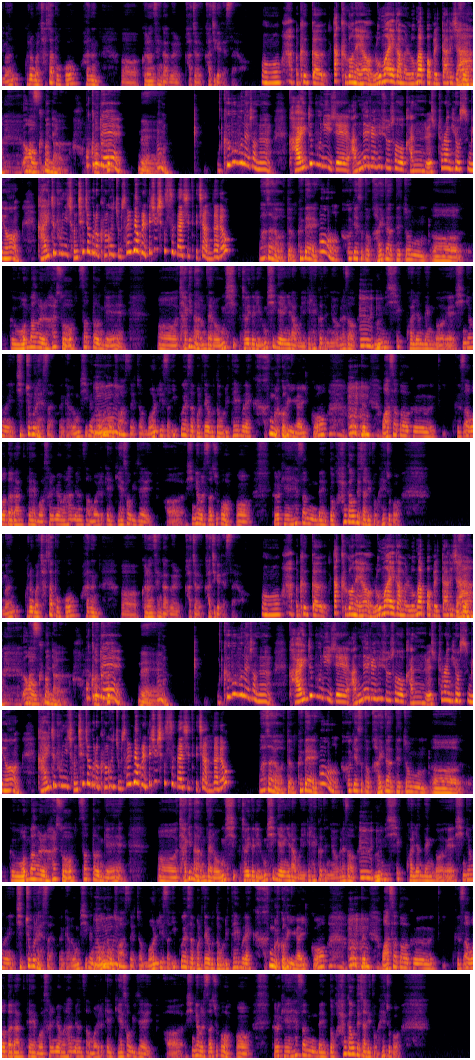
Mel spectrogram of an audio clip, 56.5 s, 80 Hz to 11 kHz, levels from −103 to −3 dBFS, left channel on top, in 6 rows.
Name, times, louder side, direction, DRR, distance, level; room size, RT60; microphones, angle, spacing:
voice 1, 0.0-1.9 2.4-4.7 9.1-10.7 11.3-11.6 12.1-12.7 24.0-25.2 25.7-28.1 28.4-31.0 31.4-35.3 35.7-46.3 46.8-50.1 50.4-55.6, right 1 dB, 25° right, 0.7 m, -38 dB
voice 2, 5.2-9.4 9.8-10.6 11.2-11.8 12.5-12.7 13.9-23.4 25.2-25.6 35.4-35.9 39.5-40.2 44.6-45.1, left 1 dB, 10° left, 0.7 m, -34 dB
5.9 x 2.7 x 2.8 m
head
